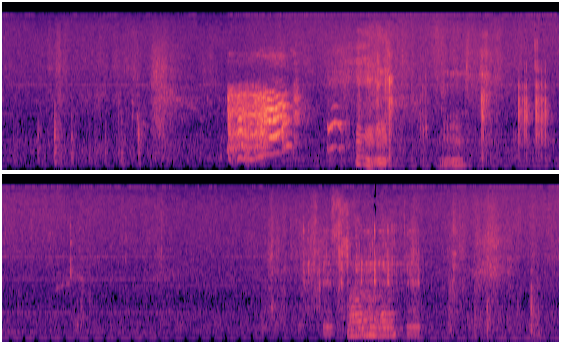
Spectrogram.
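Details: Nearly two-year-old Shiba Inu male named Lego chases socks indoors, giving short harsh grumbling yowls in a few bursts, with a person talking in between.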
